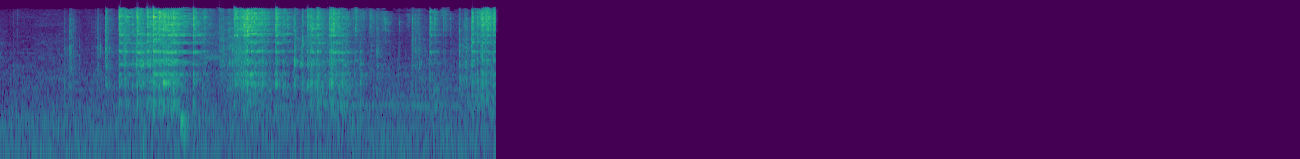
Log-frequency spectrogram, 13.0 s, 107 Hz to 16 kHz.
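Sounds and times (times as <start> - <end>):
hard objects clattering: 0.6 - 5.0.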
